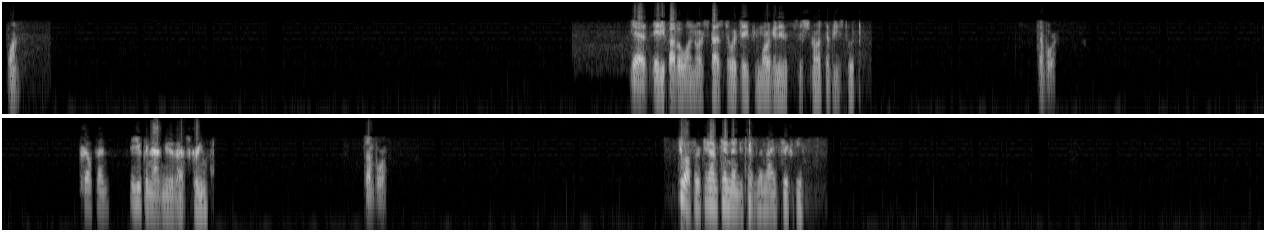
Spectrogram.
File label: Police, scanner audio; SCTSDLE PD - PD2 ScottsdalePolice; ThompsonPeakHigh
